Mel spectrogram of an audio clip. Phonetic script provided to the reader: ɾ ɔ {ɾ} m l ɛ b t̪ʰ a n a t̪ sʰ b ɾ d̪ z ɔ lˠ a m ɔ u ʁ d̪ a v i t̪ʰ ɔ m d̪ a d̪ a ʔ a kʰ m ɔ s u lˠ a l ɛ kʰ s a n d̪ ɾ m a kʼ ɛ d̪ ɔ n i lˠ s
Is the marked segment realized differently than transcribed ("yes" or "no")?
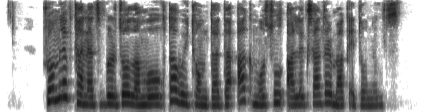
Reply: yes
